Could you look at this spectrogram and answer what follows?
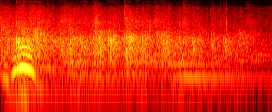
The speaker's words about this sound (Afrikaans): kom ons gee die Here sommer net 'n lekker hande klap vir die wat.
